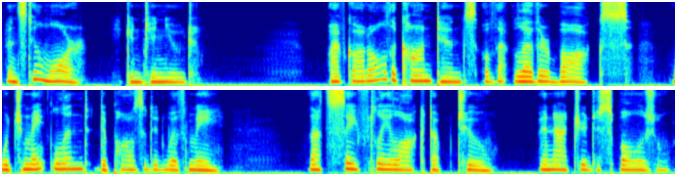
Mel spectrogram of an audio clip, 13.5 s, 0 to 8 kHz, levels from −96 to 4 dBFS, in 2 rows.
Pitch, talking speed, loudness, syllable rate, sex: 170 Hz, 120 wpm, -21 LUFS, 4.2 syllables/s, male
